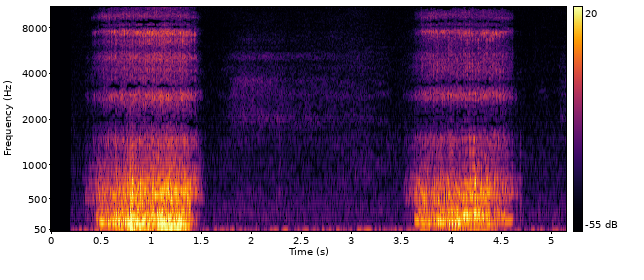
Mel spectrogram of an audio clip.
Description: What do I do? My wife is snoring and I can't sleep!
